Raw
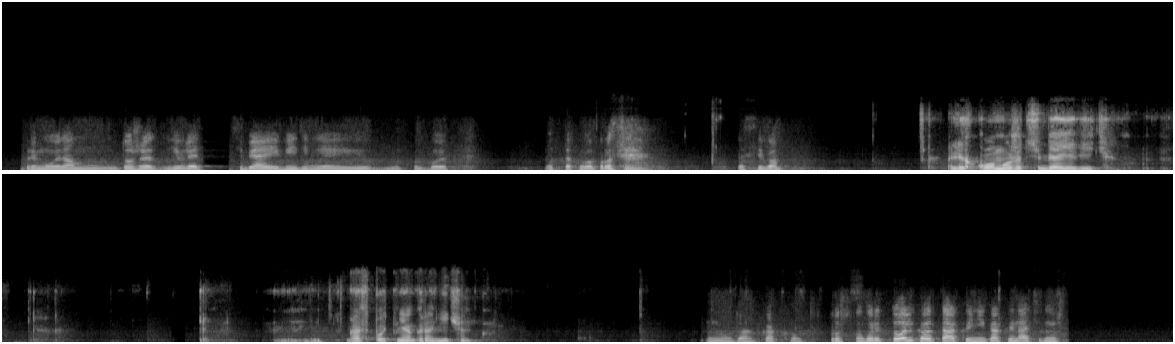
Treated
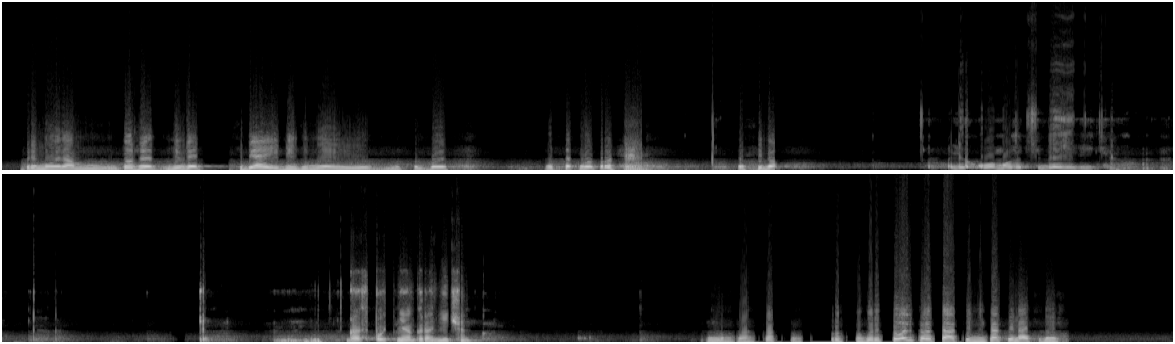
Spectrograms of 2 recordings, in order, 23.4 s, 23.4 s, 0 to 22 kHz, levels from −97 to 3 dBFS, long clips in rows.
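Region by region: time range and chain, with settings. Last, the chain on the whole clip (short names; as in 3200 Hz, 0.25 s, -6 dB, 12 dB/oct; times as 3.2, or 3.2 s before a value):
5.88–6.45 HPF 190 Hz 6 dB/oct + air absorption 440 m + notch 4500 Hz, Q 5.2
7.73–11.09 HPF 390 Hz 24 dB/oct + band shelf 1500 Hz -11 dB 1 oct + compressor 2:1, threshold -51 dBFS
18.93–21.68 bell 500 Hz -10.5 dB 1.1 oct + backlash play -41 dBFS
whole clip: Wiener smoothing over 25 samples; band shelf 590 Hz +8.5 dB 1.2 oct; compressor 2.5:1, threshold -31 dBFS; gain +5.5 dB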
